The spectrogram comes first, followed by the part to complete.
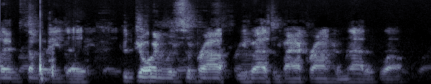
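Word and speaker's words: Zebrowski: Did I say his name right? Zombrowski. Zabrowski, Zabrowski. yeah, Zabrowski obviously came up or learned under Andy Kotelnicki, right?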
